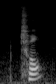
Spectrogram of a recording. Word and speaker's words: tant: Et nous avons un petit mot outil qui est le petit mot temps, qui s'écrit ici T-A-N-T. Vous avez donc un T muet à la fin.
